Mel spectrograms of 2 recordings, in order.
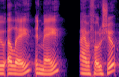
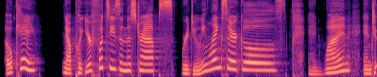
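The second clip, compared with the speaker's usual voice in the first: put-on cooing, high, slow baby talk; 9 semitones higher than usual. Retelling a Pilates class, imitating the instructor: imitating a baby voice. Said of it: "the instructor talked in baby voice".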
